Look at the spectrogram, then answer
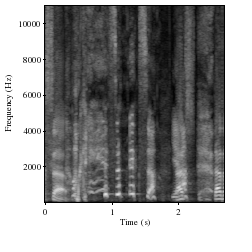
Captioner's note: laughing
